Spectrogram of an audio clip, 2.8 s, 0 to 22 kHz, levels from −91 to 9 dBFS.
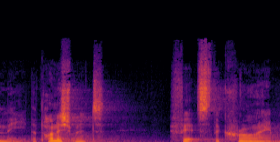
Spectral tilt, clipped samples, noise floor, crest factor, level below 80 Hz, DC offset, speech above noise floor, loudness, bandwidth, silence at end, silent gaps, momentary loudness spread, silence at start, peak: -3 dB/octave; under 0.1%; -58 dBFS; 24 dB; -66 dBFS; under 0.1%; 32 dB; -27 LUFS; 16 kHz; 0 s; none; 13 LU; 0 s; -4 dBFS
